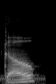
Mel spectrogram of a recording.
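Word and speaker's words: 五: way is 555 because the Japanese number five is literally pronounced go that's a nice pun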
